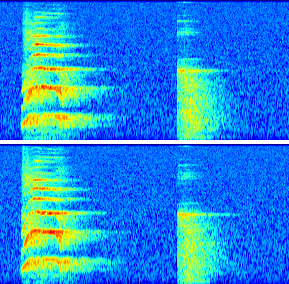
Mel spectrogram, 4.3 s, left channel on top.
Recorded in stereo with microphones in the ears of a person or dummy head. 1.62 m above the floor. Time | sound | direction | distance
0.3 | a cat meowing | 35° right (ahead or behind) | 1.5 m
2.6 | a clink | 45° left (ahead or behind) | 5 m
